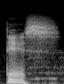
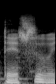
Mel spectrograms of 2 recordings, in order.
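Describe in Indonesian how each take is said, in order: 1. Vokal u dihilangkan, berakhir pada s. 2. Vokal u jelas diucapkan setelah s. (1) "dibaca des" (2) "bukan dibaca desu ya"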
